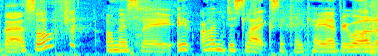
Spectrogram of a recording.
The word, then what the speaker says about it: airsoft: just saying is she is she saying aerosoft instead of airsoft honestly i'm dyslexic okay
